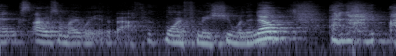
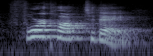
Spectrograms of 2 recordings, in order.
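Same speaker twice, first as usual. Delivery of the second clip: louder, higher urgent demand; urgent answer; 7 semitones higher, 10 dB louder than usual. Retold or imitated. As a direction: insist on the deadline. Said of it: "Sherry answering Debbie".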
